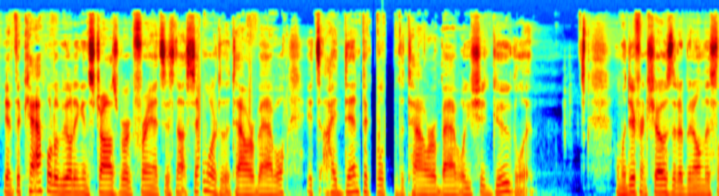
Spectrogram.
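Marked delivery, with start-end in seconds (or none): 2.1-5.8 "similar" and "identical" hit hard and loud; the preacher loudly stresses "similar" then "identical"; emphatic contrast. Real, not acted. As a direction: correct himself loudly, "not similar", "identical".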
